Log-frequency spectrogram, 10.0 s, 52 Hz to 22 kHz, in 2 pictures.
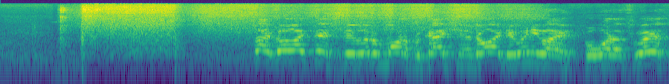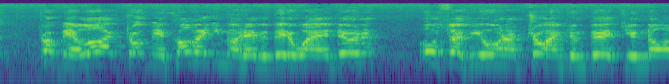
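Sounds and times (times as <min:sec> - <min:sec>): rushing hiss of air: 0:00.5 - 0:04.2
speech: 0:01.9 - 0:10.0.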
